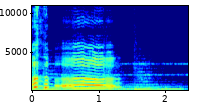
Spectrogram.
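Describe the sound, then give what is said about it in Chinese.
A person cries while clutching a torn garment, a wailing sob with a wavering, drawn-out pitch that swells and then fades, carried over a steady low tone. “橙子将这件衣服抓在手里哭了起来。”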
